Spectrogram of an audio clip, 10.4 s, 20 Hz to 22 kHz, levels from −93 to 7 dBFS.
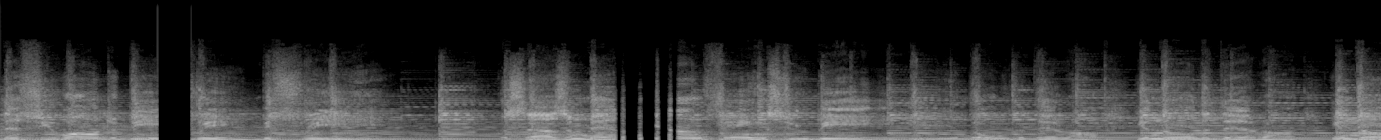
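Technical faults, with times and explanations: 1.18–1.43 s, playback stall: the sound stops mid-flow and falls silent for about a quarter of a second (253 ms), then carries on. This likely comes from the player running short of buffered data or its output thread being briefly blocked.
4.60–5.09 s, digital broadcast dropout: the receiver mutes in several short holes spread over 448 ms, each entered with a quick 20 ms fade. In total 320 ms of programme is lost, the longest single gap being 96 ms. That pattern fits ten corrupted or missing frames. The audio resumes later in the programme rather than where it stopped.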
